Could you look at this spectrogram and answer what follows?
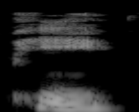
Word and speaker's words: peak: as Seaman by custom drop the K is pronounced P it is tapered nearly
